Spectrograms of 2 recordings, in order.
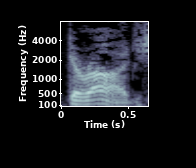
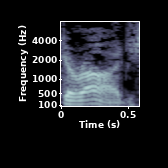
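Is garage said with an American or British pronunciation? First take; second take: American; American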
